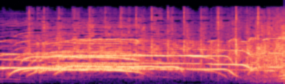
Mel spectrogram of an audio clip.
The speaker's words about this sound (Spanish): y déjenme contarles algo que me da un poquito de risa. Esta es la primera vez. Están que me aplauden por no haber hecho nada.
